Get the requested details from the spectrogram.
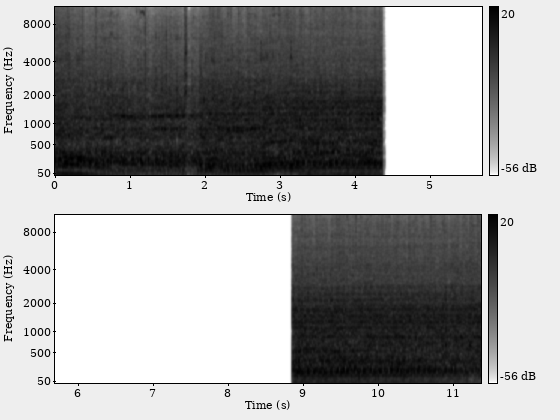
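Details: Small Yanmar diesel with three injector lines, just restarted after air was bled from the whole fuel system following a fuel filter change that left it unable to start: even clatter at about four beats a second, steady with no stumbling or hunting.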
